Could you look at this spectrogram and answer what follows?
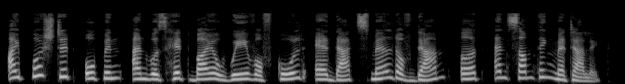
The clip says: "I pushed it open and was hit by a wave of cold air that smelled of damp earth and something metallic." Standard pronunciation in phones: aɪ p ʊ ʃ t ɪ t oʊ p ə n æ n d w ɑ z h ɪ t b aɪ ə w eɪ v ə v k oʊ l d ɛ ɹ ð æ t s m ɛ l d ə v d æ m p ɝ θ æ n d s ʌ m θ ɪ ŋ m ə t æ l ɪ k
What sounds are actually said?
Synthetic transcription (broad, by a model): aɪ p ʊ ʃ t ɪ t oʊ p ə n æ n d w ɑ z h ɪ t b aɪ ə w eɪ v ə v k oʊ l d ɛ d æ t s m ɛ l d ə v d æ m p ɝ t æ n d s ʌ m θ ɪ ŋ m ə t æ l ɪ k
